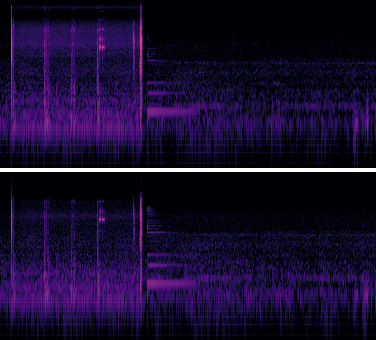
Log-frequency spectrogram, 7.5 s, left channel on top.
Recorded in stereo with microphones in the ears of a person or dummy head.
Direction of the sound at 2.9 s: 20° right (ahead or behind).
